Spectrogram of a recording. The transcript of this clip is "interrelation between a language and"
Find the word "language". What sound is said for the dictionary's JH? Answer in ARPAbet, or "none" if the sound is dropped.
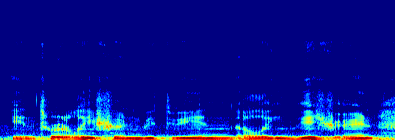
SH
